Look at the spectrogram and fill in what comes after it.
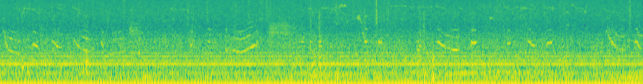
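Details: Degus during mating, the male marked by white fur around the neck; short hooked squeaky chirps repeat in an uneven series of about one per second, over a steady low electrical hum.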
